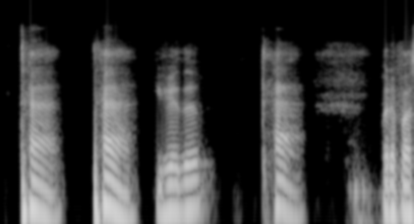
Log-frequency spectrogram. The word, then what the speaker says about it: ت: So the ta, it's not like the letter T in English. There should be no thrust of air coming from between the teeth when pronouncing it.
